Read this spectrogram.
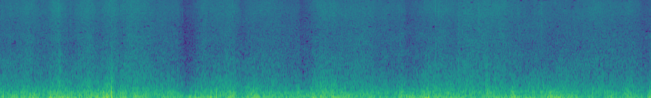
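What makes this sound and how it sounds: Both hands scratch and rub a roughly fist-sized, soft, yielding pink fluffy synthetic faux fur cover over a foam windscreen on a Blue Yeti microphone, using fingertips and short nails after first fluttering the fingers before contact. The result is a dense, muffled, rumbling scratching that sits almost entirely in the low end, with no bright content. It swells in occasional heavier bursts throughout.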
